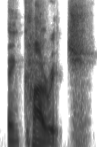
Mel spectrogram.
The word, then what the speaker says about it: encourage: Encourage. And it is stressed on the second syllable, okay?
